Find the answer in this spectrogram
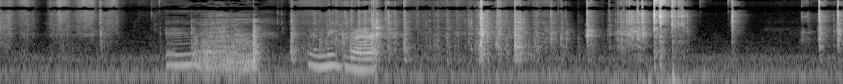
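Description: Two short wordless vocal sounds, like humming, a couple of seconds in. These are followed by a run of sharp clicks and small metallic rattles as large metal paper clips are set down and clipped onto the journal's paper pages.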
